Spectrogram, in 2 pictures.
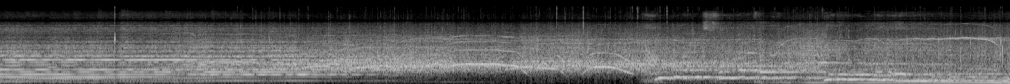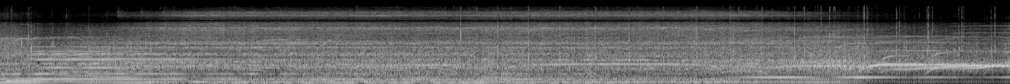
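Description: Live rock band holding long sustained electric guitar and keyboard chords at the end of a slow ballad, with a new, deeper chord coming in about six and a half seconds in. An arena crowd whoops and cheers over the music, heard from within the audience.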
